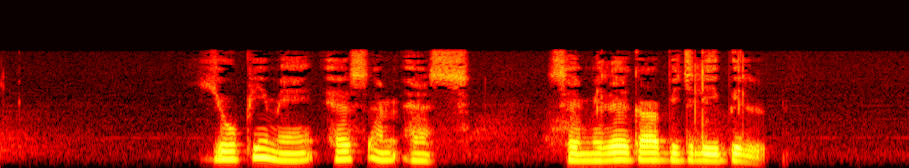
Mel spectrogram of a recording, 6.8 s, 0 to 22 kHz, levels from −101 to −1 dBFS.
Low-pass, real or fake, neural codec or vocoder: 7.2 kHz; real; none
